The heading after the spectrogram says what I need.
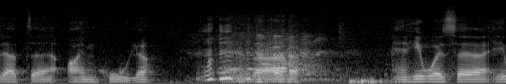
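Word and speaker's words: Hole: it was also uh the name H or hula as it's pronounced in thean that was the uh uh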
